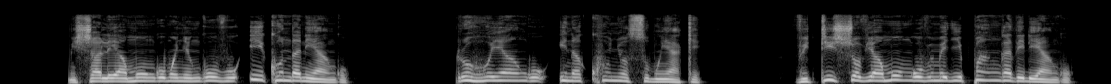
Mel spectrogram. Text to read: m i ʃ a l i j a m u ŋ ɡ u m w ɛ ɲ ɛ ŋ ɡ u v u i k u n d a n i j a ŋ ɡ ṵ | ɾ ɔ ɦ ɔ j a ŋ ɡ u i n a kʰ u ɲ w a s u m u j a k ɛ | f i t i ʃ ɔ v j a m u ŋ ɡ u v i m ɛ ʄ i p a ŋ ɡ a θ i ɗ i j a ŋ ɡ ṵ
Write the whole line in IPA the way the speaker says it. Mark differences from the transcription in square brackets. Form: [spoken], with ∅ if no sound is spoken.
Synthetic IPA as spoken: m i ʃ a l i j a m u ŋ ɡ u m w ɛ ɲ ɛ ŋ ɡ u v u i k [ɔ] n d a n i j a ŋ ɡ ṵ | ɾ ɔ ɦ ɔ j a ŋ ɡ u i n a kʰ u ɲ w a s u m u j a k ɛ | [v] i t i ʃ ɔ v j a m u ŋ ɡ u v i m ɛ ʄ i p a ŋ ɡ a [ð] i ɗ i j a ŋ ɡ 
